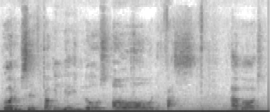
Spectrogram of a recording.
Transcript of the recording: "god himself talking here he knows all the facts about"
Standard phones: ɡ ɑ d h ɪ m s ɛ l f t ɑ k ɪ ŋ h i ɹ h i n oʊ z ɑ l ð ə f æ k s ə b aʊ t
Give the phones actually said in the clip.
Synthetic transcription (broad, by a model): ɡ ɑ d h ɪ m s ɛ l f t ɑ k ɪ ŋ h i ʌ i n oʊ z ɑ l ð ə f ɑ s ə b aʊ t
